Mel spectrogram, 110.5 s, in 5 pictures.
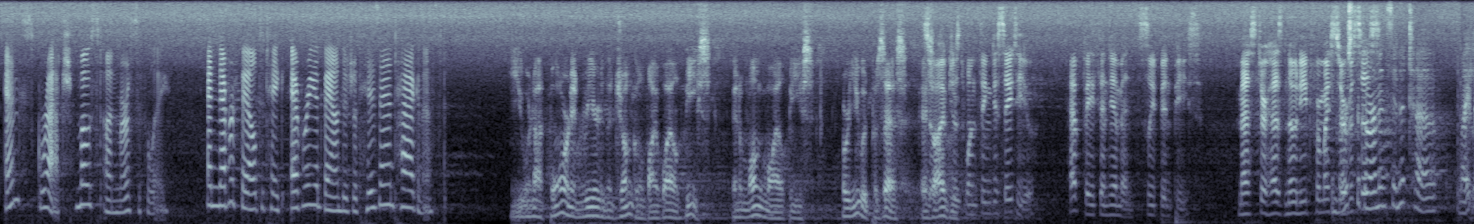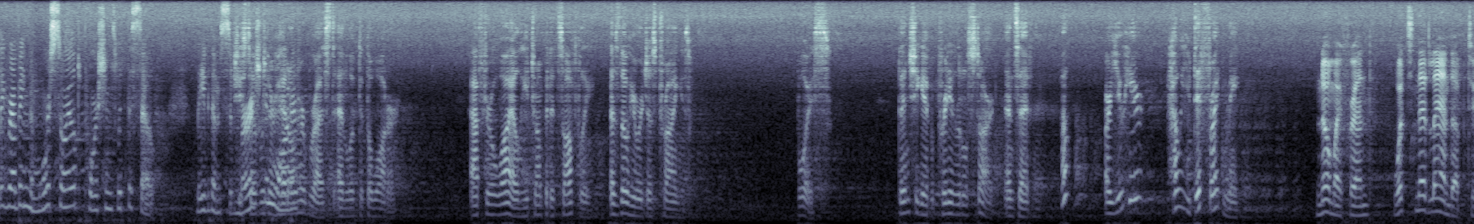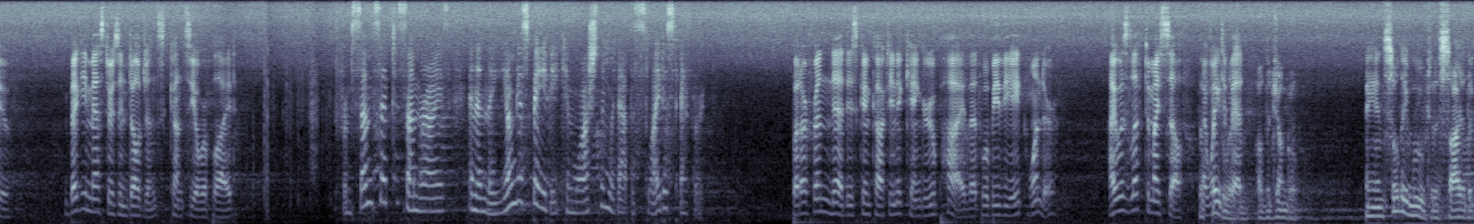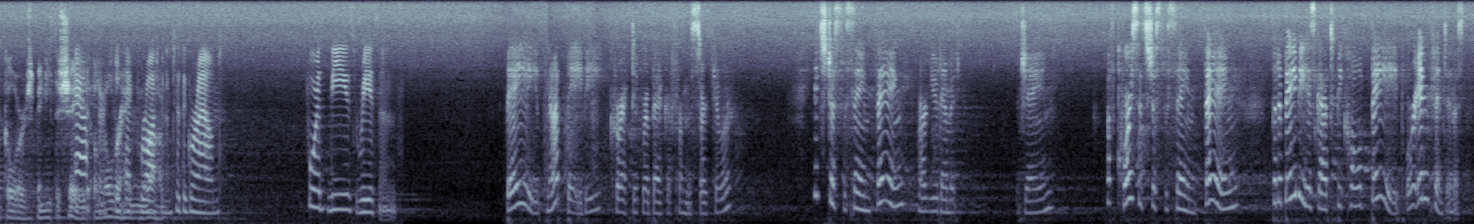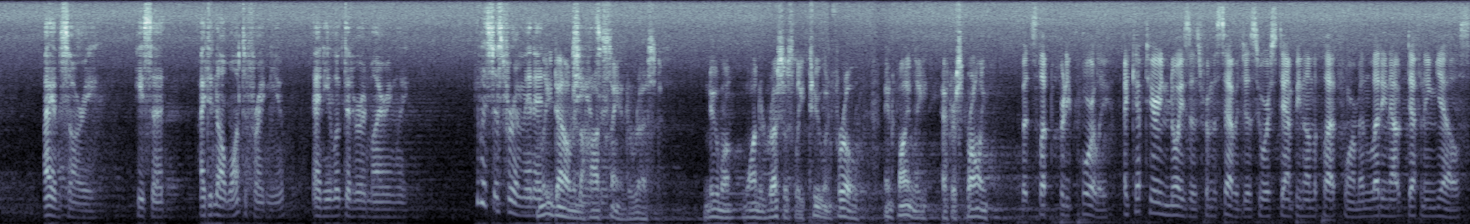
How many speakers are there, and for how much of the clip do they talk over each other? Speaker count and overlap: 5, about 5%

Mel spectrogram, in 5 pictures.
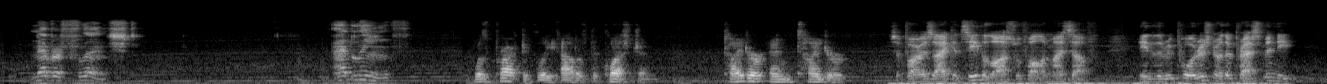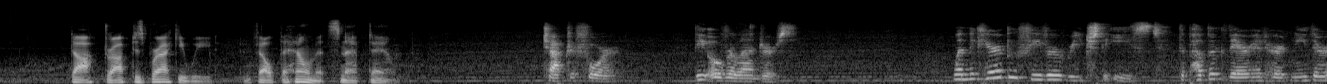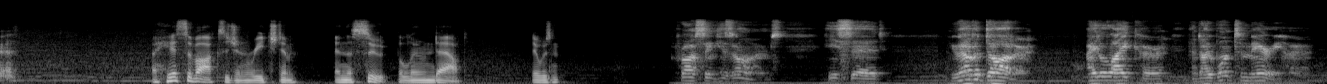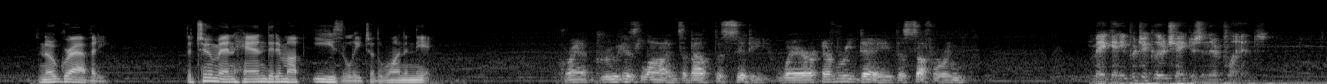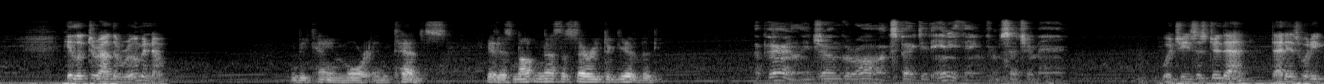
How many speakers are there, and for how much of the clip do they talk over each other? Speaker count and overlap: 5, no overlap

